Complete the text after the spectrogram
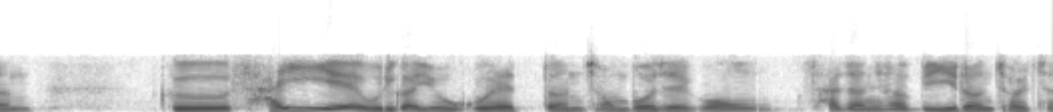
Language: Korean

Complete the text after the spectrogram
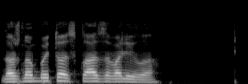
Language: Russian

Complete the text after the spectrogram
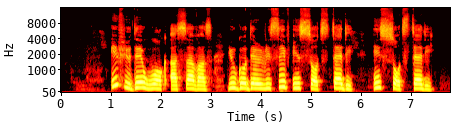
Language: Nigerian Pidgin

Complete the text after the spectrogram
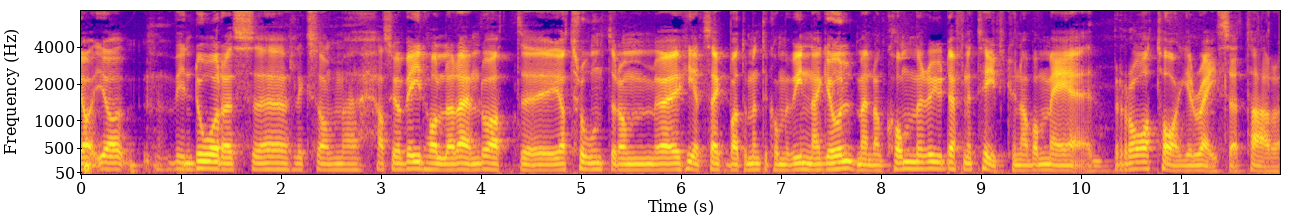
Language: Swedish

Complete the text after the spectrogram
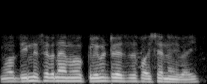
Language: Odia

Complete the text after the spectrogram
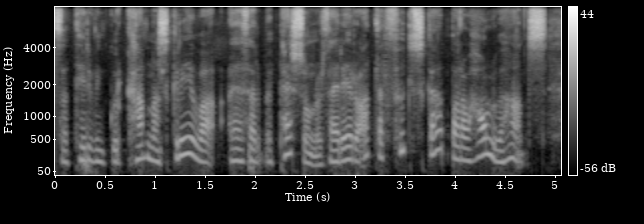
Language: Icelandic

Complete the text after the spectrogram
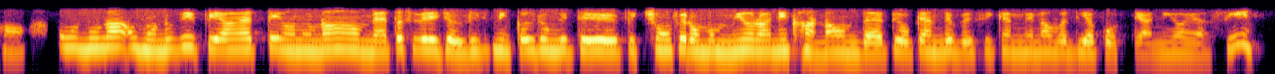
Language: Punjabi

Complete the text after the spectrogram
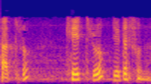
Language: Bangla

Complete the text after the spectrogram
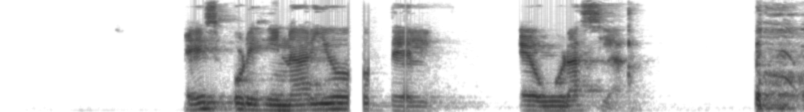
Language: Spanish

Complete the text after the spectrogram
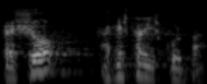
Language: Catalan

